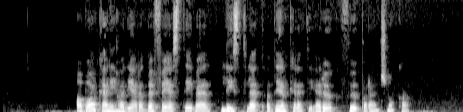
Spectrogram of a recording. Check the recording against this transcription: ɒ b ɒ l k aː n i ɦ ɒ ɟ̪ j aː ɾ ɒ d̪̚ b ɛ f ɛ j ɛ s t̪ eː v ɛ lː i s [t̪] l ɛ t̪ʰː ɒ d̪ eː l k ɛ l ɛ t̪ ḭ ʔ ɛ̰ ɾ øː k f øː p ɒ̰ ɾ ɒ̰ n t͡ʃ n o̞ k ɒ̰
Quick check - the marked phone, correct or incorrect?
correct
